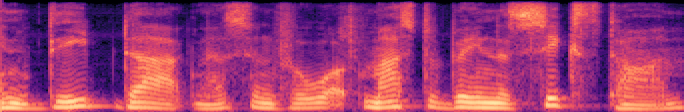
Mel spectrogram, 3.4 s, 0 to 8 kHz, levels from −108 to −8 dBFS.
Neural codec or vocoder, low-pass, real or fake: none; 7.2 kHz; real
